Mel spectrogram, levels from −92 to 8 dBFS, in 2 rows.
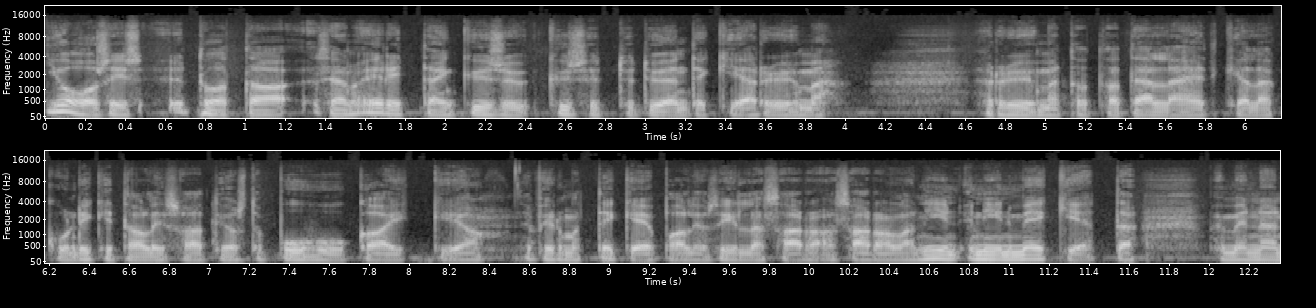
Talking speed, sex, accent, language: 145 wpm, male, native, Finnish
